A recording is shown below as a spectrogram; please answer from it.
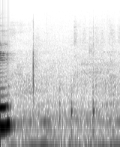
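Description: Whiteboard marker writing on a whiteboard: faint strokes of the tip on the board, with a small click about half a second in, over a low steady hum.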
